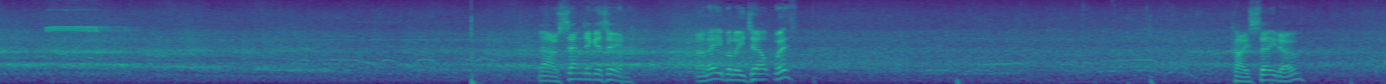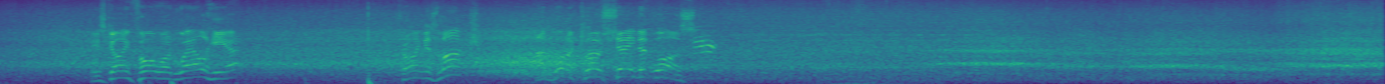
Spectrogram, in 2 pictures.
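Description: A large stadium crowd roars steadily, swelling louder for a while.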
